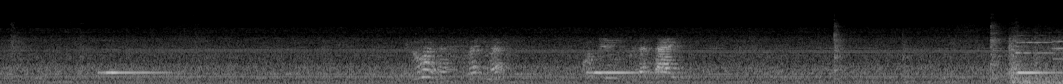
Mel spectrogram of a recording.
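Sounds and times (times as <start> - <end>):
Ohmi Railway train running: 0.0 - 10.6
brief tone: 1.0 - 1.8, 5.9 - 6.4, 10.1 - 10.6.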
